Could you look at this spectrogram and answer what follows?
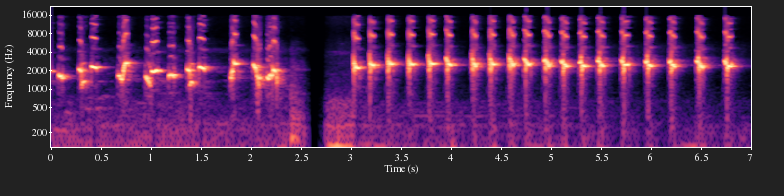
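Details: Yellow-vented bulbul in rapid fighting song used as a lure; chirpy mixed whistles, a short gap with a low thump, then an even, fast series of identical high sharp notes.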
